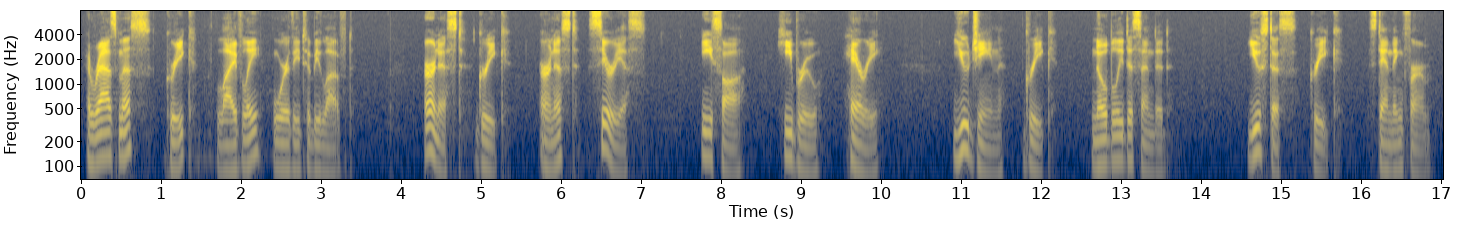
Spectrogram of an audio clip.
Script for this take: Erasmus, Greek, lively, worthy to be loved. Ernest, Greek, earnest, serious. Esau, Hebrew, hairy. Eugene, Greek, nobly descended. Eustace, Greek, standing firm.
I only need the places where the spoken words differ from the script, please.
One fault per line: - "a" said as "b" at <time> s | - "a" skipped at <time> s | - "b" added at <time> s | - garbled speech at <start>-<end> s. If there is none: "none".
none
